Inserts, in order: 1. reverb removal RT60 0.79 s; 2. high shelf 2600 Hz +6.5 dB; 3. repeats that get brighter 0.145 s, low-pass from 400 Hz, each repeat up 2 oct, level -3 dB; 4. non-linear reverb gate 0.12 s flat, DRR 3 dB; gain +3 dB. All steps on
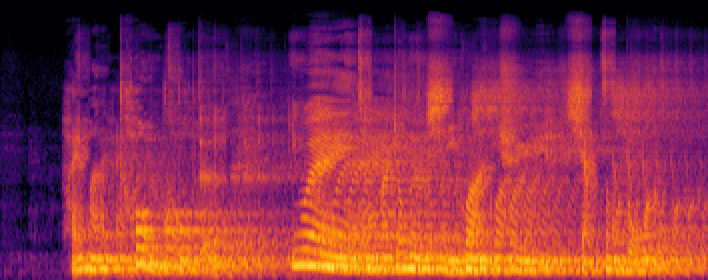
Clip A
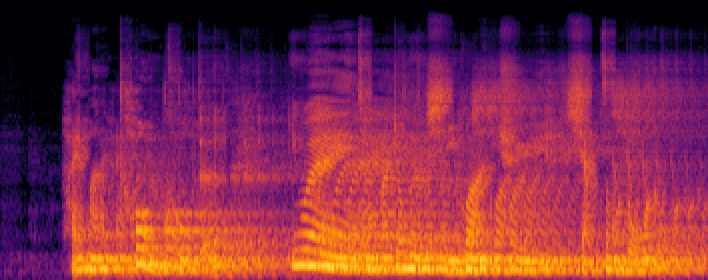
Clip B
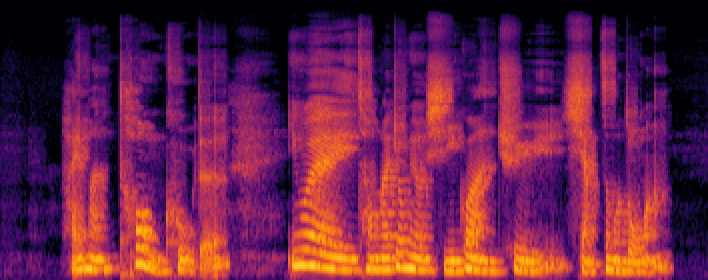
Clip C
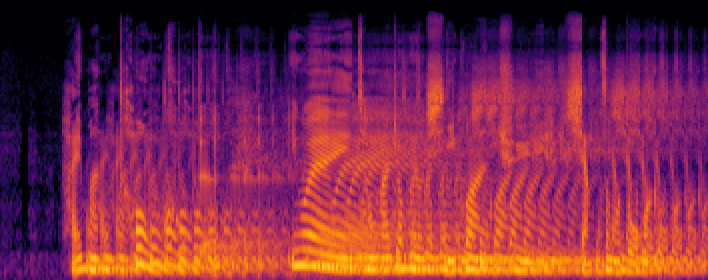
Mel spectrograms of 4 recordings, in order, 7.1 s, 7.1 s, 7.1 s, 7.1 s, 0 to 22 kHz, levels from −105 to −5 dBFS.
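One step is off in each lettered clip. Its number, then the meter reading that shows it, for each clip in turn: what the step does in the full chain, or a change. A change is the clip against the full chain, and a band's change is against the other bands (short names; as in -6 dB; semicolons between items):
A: 2, 8 kHz band -5.0 dB; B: 3, echo-to-direct 0.5 dB to -3.0 dB; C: 4, echo-to-direct 0.5 dB to -4.0 dB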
